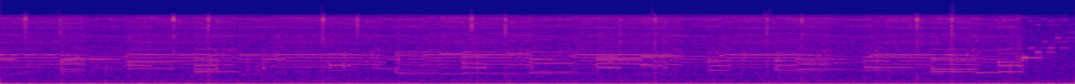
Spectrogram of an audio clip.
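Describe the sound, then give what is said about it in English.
A small Game Boy Printer runs steadily for several seconds, its motor giving a buzzing whine that shifts between pitches in short steps, with faint clicks scattered throughout and no talking. “Alright, we'll turn the printer on.”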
